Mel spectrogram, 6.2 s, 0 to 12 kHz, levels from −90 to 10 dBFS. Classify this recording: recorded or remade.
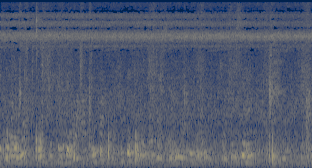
remade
